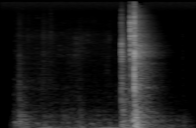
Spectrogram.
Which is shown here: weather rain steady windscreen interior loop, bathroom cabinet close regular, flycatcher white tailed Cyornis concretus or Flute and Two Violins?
bathroom cabinet close regular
